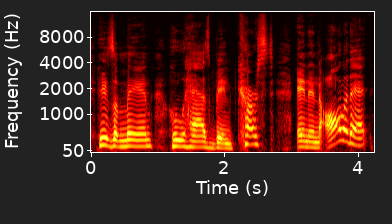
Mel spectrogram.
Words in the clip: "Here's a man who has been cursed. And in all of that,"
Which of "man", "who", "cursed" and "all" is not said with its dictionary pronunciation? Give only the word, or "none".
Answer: none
